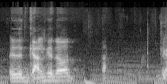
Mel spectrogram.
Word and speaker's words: Gal Gadot: How do you pronounce Wonder Woman's name? Is it Gal Gadot?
